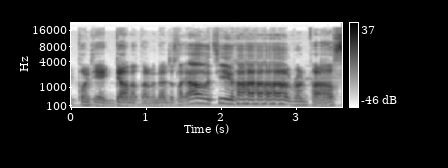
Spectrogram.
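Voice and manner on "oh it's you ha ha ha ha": higher, louder, easygoing chuckle through it; laughing greeting. Retold or imitated. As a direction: laugh it off like nothing's wrong. Kids cheerfully greeting armed cop.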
